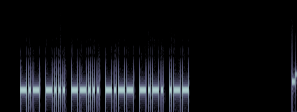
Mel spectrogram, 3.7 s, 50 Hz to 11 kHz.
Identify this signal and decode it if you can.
Morse code, heard as a keyed tone, about 44 wpm, 700 Hz. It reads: KB7YCW
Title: USA Call Signs Repeated 2x 45wpm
